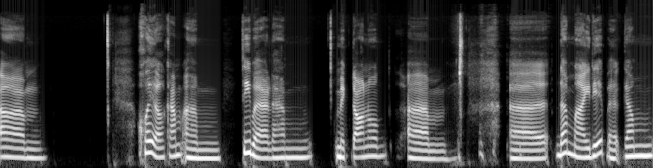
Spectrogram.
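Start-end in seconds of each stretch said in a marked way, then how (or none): 1.7-8.2 slow fake Vietnamese, invented gibberish words. Tricking friends by talking to a brother: fake vietnamese gibberish. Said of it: "we're making up words".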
